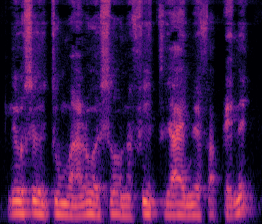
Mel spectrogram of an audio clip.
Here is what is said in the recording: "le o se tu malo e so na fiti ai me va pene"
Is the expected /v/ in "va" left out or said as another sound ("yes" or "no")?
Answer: yes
